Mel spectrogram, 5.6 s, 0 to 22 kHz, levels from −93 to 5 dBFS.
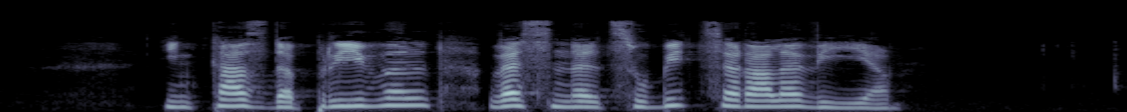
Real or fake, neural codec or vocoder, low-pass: real; none; 9.9 kHz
